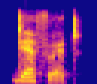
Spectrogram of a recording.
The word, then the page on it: defat: Indian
